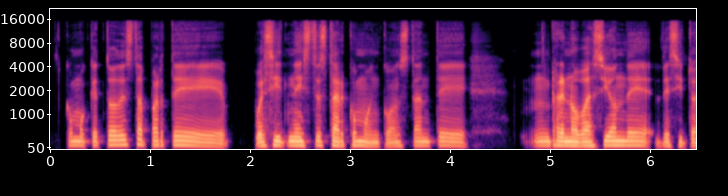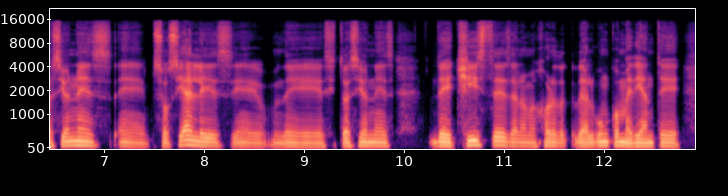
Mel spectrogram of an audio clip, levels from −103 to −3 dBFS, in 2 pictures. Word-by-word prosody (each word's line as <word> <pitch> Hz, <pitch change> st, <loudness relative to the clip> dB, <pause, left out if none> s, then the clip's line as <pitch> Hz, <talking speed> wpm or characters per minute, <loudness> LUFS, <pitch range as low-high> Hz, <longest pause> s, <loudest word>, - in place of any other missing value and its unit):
como 115 Hz, -1 st, -2 dB
que 120 Hz, -, -3 dB
toda 130 Hz, 0 st, +1 dB
esta 135 Hz, +1 st, -1 dB
parte, 115 Hz, -6 st, 0 dB, 0.3 s
pues, 110 Hz, +1 st, +1 dB
sí 120 Hz, +1 st, +3 dB
necesito 115 Hz, 0 st, +2 dB
estar 115 Hz, 0 st, +2 dB
como 115 Hz, -3 st, +1 dB
en 100 Hz, -, -3 dB
constante, 110 Hz, +1 st, -3 dB, 0.6 s
mm, 115 Hz, +1 st, -1 dB
renovación 115 Hz, +1 st, +5 dB
de 120 Hz, -2 st, +1 dB
de 105 Hz, +3 st, -4 dB
situaciones, 115 Hz, +2 st, -1 dB
eh, 95 Hz, -4 st, -6 dB
sociales, 110 Hz, 0 st, 0 dB
eh, 95 Hz, -2 st, -6 dB
de 95 Hz, -1 st, -4 dB
situaciones 100 Hz, 0 st, -2 dB, 0.3 s
de 110 Hz, -2 st, +2 dB
chistes, 120 Hz, -3 st, +2 dB
a 105 Hz, -, -1 dB
lo 100 Hz, -, -4 dB
mejor 100 Hz, 0 st, -3 dB
de 105 Hz, -1 st, -2 dB
algún 105 Hz, +3 st, +1 dB
comediante, 100 Hz, -1 st, +1 dB
110 Hz, 140 wpm, -21 LUFS, 100-120 Hz, 0.6 s, renovación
